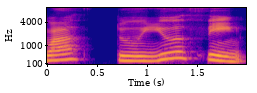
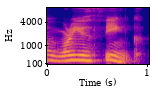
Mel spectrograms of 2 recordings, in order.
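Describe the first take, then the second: First: Each word is said separately, one by one. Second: The words run together in one linked stream. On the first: "하나씩 읽으면" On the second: "연결해서"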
